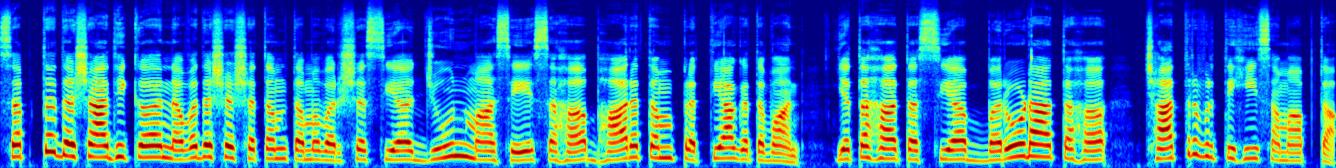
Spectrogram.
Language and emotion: Sanskrit, neutral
